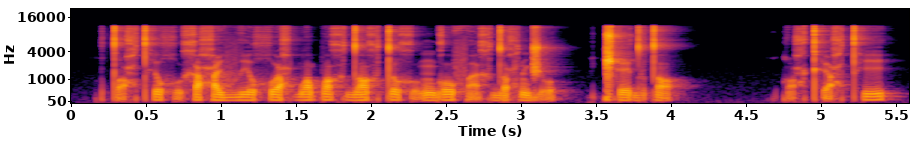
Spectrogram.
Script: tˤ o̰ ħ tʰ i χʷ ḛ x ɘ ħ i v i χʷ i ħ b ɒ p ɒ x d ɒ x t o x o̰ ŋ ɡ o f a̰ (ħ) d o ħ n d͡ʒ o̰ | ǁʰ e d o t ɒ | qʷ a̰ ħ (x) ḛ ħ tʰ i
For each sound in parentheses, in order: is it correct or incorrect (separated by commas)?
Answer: incorrect, incorrect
